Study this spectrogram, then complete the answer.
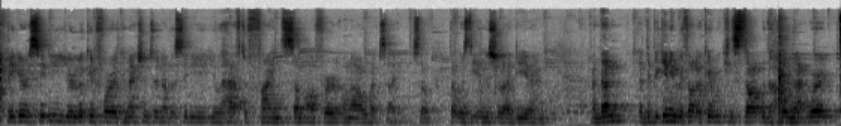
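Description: Delivery is fairly quick and monotone, with flat intonation. There is audible room echo and light background noise. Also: man. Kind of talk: interview answer. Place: meeting room.

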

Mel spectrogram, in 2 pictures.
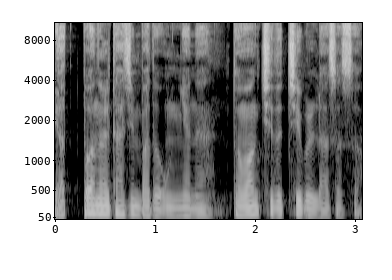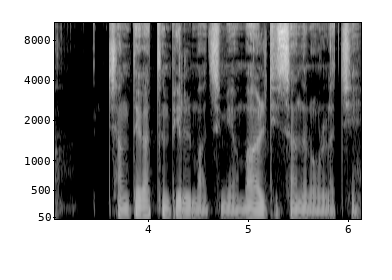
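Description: In a dry, close sound with no echo, a man with a Gyeongsang accent speaks at a moderate pace, his very deep, low voice dark and mellow in tone with fairly even intonation. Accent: Gyeongsang dialect (southern Korea). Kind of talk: bedtime storytelling ASMR. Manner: dramatic, shifting into a pleading voice for the daughter's lines.

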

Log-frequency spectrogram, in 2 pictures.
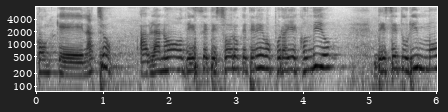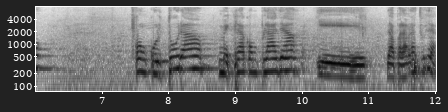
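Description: A woman at a very slow pace with long, frequent pauses, fairly high pitch, fairly even intonation and very even loudness. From Andalusia. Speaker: local politician, mayoral candidate; local politician, candidate. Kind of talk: political rally speech. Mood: warm, anecdotal. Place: street. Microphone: headset.

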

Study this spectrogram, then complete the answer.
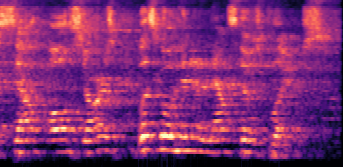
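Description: The man's voice moves at a fairly slow pace with fairly even intonation. Strong room echo and light background noise surround it. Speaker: public address announcer. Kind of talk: arena announcement. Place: hall.

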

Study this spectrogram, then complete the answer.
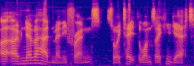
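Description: Speaking at a fairly quick pace with a British accent, a man has a medium-pitched voice with a bright, sharp tone and a dry, close sound with no echo. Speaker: gaming YouTuber. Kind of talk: casual chat.

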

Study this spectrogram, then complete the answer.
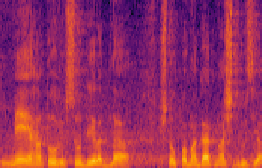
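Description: Over light background noise, a man talks at a fairly slow pace and medium pitch with ordinary pitch variation. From Morocco. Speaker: architect; speaker. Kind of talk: panel talk. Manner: halting. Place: hall. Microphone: headset.

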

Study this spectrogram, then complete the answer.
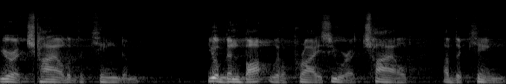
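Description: Putting on a character voice, a man booms at a moderate pace. His pitch is fairly low. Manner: booming.

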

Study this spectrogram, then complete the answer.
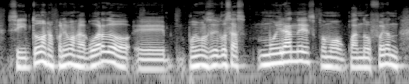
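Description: Over a quiet background, a man talks with lively intonation in a dry sound with no echo. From Argentina, Buenos Aires west suburbs. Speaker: activist, grandson of a disappeared person. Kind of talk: interview. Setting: studio. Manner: halting. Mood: earnest, reflective. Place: studio. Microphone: studio mic.

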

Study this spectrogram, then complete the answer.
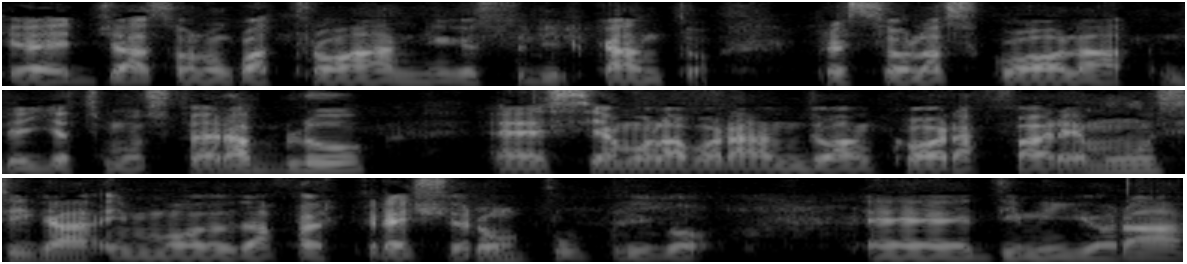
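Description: A man speaks at a moderate pace with ordinary pitch variation. The background is quiet and the sound is dry with no echo. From Sicily. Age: young. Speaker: TV game show contestant and student. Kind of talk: interview answer. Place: open country. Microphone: lapel.

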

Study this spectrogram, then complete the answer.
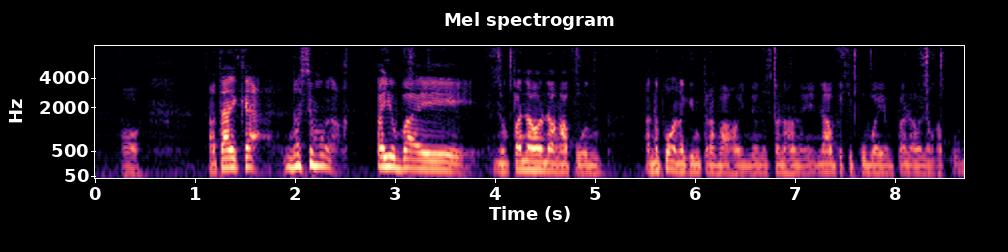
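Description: A man's medium-pitched, animated voice at a very fast pace, with lively intonation, long and frequent pauses, and big swings in loudness. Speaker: vlogger interviewer. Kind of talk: casual respectful interview. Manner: polite, using 'po'.

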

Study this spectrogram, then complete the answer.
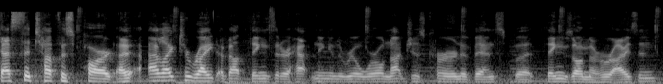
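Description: Faint music plays in the background. Over it, a man speaks at a fairly quick pace with ordinary pitch variation. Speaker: remote guest. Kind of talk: interview answer. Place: home room. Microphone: earbuds.

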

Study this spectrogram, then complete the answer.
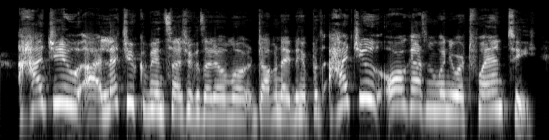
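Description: With an Irish accent, a woman talks at a fairly quick pace with hardly any pauses, her high voice carrying lively intonation at a very even loudness. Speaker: psychotherapist and podcast co-host. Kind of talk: interview.

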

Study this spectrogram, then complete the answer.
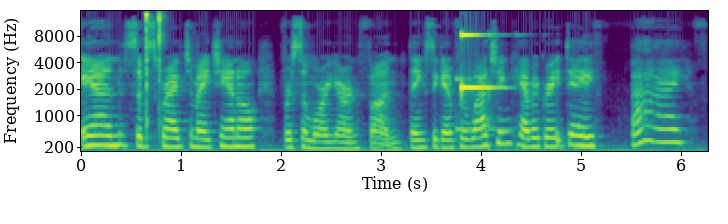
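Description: Loud background noise runs behind a woman who talks at a fairly slow pace. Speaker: crochet vlogger. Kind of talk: casual vlog chat. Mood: excited, cheerful. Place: home room. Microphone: phone near.

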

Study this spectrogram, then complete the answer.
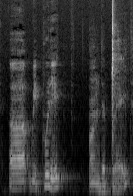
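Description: A man speaks slowly with a fairly bright tone. His pitch makes big swings.

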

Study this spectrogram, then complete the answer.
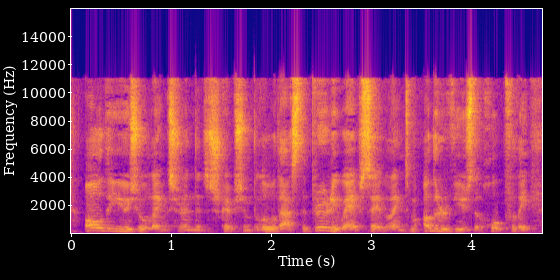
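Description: The delivery is very fast. Intonation stays lively throughout. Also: man. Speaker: beer reviewer. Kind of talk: casual vlog chat. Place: home room. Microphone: camera far.

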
